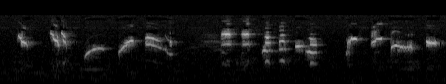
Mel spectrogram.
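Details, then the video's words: Energetic ngobra singing from an oriental magpie-robin: clear rising and falling whistles, bright slurred notes and a rapid cluster of sharp chirps, about a dozen notes in quick succession. "KACER POCIKU NGOBRA NGOBRA BUNG"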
